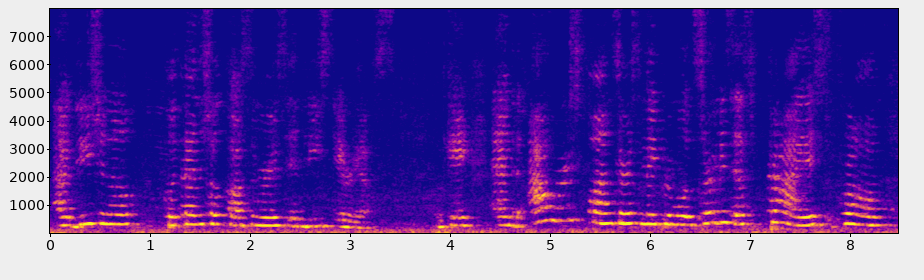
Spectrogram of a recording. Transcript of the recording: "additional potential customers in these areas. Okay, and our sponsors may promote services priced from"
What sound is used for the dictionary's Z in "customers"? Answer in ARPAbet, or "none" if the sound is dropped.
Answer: S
